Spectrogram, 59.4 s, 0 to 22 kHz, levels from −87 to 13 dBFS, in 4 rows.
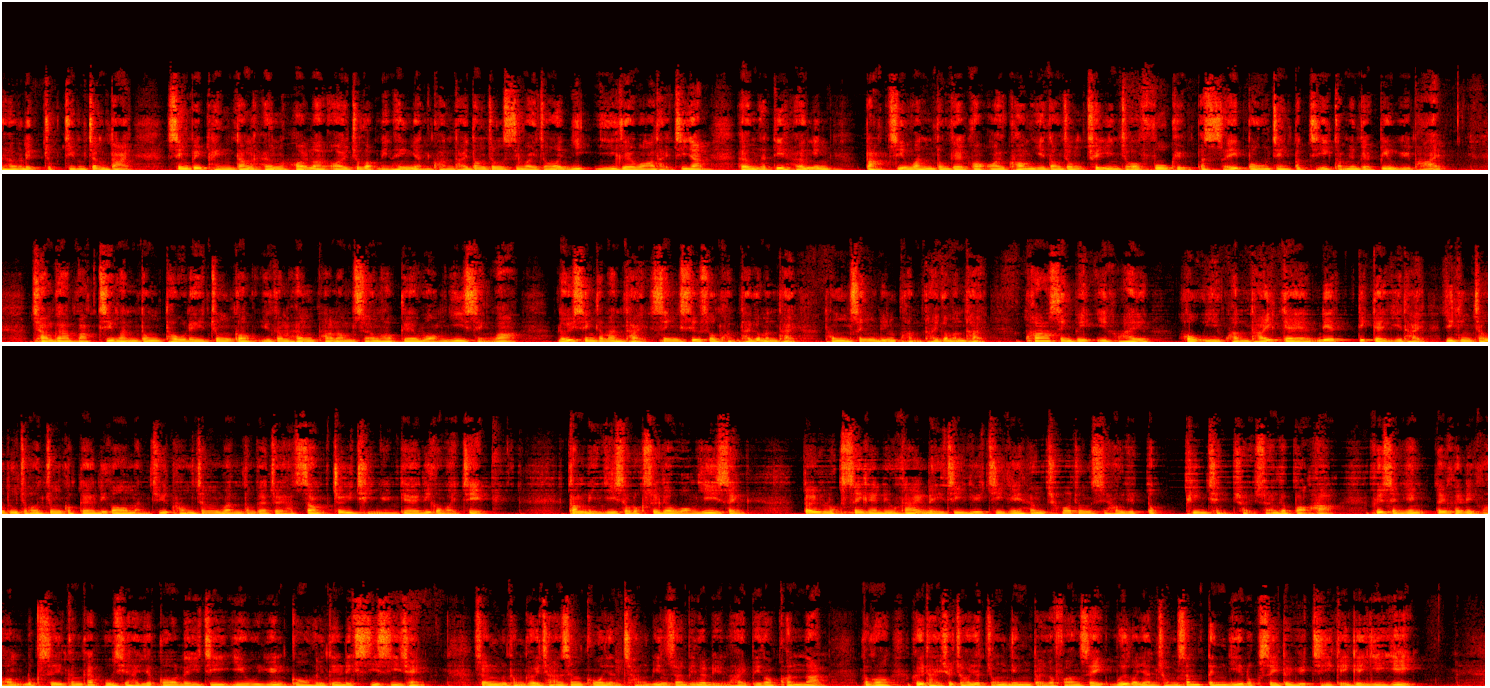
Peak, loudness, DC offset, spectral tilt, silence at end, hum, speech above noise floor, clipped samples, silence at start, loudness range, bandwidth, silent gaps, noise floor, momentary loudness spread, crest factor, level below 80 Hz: -8 dBFS; -26 LUFS; under 0.1%; -5.5 dB/octave; 0 s; none; 26 dB; under 0.1%; 0 s; 2 LU; 13.5 kHz; none; -52 dBFS; 5 LU; 18 dB; -48 dBFS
